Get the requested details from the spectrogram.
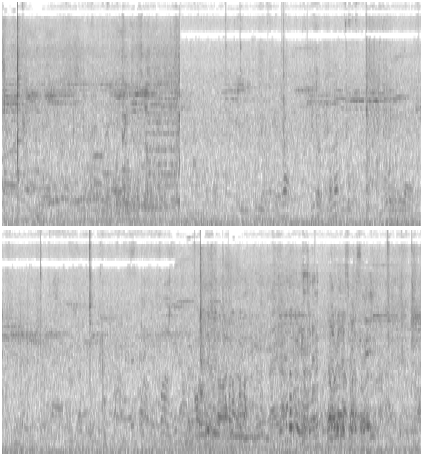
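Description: Metal ladles scrape and clink against large pots.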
